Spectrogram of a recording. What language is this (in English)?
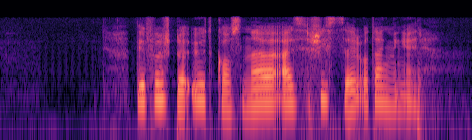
Norwegian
